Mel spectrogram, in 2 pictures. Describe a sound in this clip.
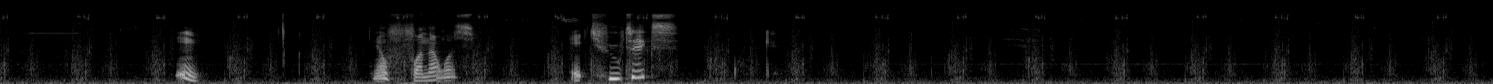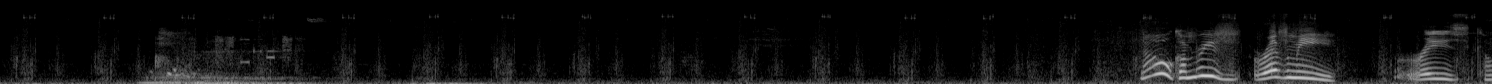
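Footsteps patter quickly and steadily on grass.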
